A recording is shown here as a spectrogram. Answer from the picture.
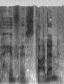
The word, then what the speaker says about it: huvudstaden: Det eh, som ägs av huvudstaden. Säger man huvud? Eller så... f kanske man inte uttalar.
